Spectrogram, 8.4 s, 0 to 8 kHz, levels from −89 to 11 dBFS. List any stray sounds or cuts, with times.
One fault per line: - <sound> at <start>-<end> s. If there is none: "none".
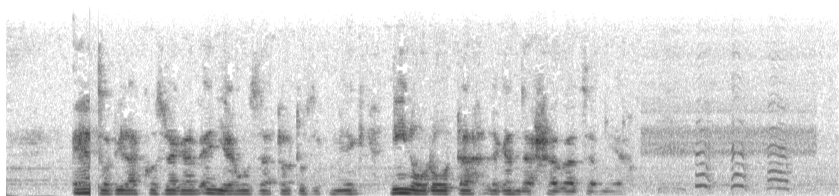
- dropout at 0.9-1.0 s
- laugh at 6.5-8.0 s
